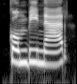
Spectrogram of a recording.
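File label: "combinar", Spanish, female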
